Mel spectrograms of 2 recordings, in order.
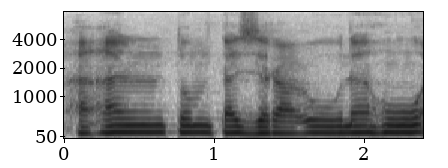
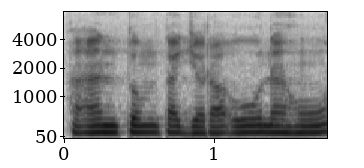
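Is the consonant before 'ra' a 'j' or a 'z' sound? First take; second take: z; j. First: The word is said with a 'z' sound. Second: The word is said with a 'j' sound. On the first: Did you plant it? The speaker calls it right. "yang harusnya membaca" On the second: Did you dare? The speaker calls it wrong. "Dia baca apa?"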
